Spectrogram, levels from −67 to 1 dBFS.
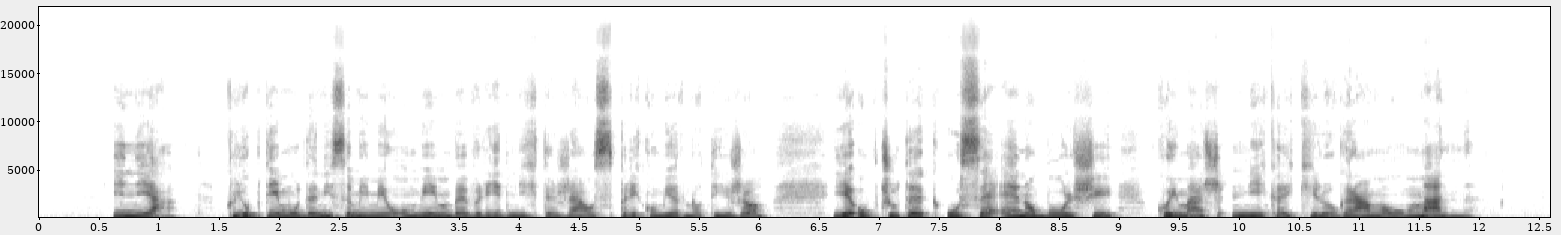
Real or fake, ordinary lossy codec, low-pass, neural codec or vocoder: fake; none; none; vocoder, 44.1 kHz, 128 mel bands every 512 samples, BigVGAN v2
